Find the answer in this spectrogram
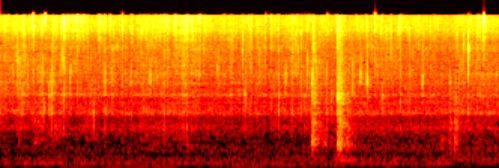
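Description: Chopped vegetables sizzling steadily in hot oil in a steel pot. A few sharp clatters come about three seconds in as green peas are tipped in from a plate.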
